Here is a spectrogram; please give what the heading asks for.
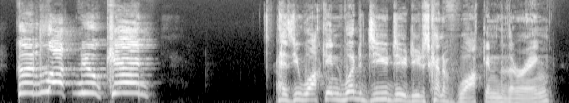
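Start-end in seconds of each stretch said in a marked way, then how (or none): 0.2-1.5 very high, loud shouted call. Voicing one person in the crowd calling to a fighter: crowd member shouting. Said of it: "one person shout out".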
